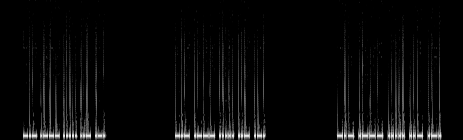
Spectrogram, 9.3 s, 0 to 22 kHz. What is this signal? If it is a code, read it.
Morse code, heard as a keyed tone, about 36 wpm, 700 Hz. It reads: KJ5UR KJ5UR KJ5UR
